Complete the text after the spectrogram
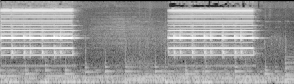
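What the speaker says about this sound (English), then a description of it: "the buzzer will emit a slow beep" An Arduino parking assist buzzer sounds two slow, long electronic beeps about a second each, separated by a short pause, loud and close with no talk.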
